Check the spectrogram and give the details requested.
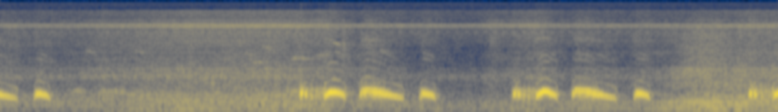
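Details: Spotted dove calling as a trapping lure, in the satu kuk or dua gayau style: soft, mellow coo phrases, each a short note followed by longer down-curving coos, in three bursts with quiet gaps between.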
